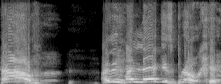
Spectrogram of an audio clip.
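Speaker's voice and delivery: very high, pained, crying groan. Voicing someone behind a wall calling for help: groaning cry for help. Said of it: "a groan from behind the wall".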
